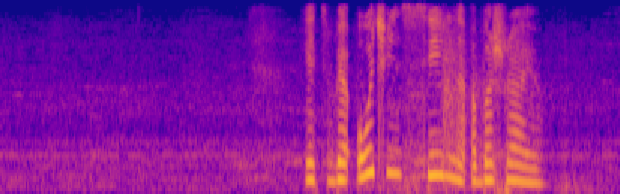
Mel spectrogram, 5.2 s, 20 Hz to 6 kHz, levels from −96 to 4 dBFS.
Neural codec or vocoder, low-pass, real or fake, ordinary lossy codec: none; 5.4 kHz; real; none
